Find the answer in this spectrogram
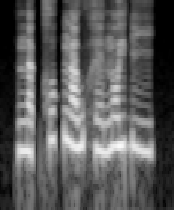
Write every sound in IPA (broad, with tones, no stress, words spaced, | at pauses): na˨˩k̚xo˦˥k̚ŋa˨˦w hɛ̤˨˩nɔ˧j ɗi̤˨˩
